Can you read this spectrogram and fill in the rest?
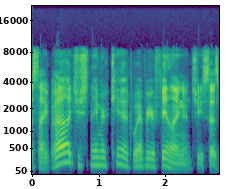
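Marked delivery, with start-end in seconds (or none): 0.3-2.3 very passive-aggressive, high-pitched tone. Retelling what the nurse says to the new mother: imitating a passive-aggressive nurse. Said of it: "the nurse is just being very passive-aggressive".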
